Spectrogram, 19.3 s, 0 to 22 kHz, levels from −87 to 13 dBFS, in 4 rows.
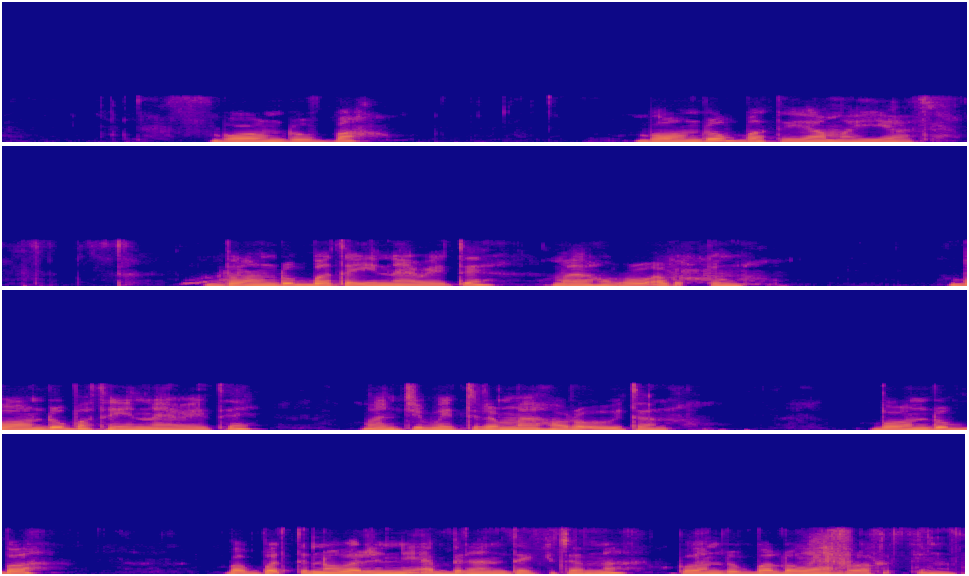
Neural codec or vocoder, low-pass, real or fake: codec, 16 kHz, 4.8 kbps, FACodec; 7.2 kHz; fake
